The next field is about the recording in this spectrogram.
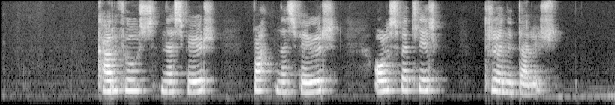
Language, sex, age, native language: Icelandic, female, 18-19, Icelandic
